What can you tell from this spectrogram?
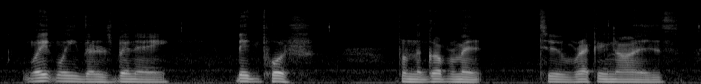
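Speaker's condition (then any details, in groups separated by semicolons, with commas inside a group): Cerebral palsy; scoliosis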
